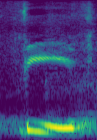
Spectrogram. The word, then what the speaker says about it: Fives: Phoebe is spelled F-I-V-E-S, like the number, but pronounced Phoebe.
